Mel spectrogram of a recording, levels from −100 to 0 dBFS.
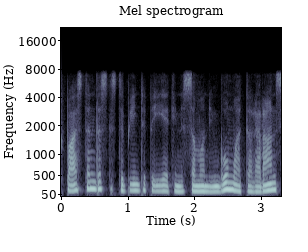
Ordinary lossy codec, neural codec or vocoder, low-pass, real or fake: Opus, 32 kbps; codec, 16 kHz, 0.5 kbps, FunCodec, trained on LibriTTS, 25 frames a second; 7.2 kHz; fake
